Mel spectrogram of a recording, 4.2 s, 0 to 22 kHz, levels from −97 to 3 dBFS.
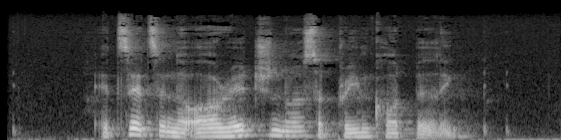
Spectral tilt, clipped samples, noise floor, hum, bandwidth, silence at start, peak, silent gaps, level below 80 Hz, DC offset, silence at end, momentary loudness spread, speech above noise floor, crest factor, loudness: -5 dB/octave; under 0.1%; -53 dBFS; none; 14.5 kHz; 0.6 s; -6 dBFS; none; -52 dBFS; under 0.1%; 0.65 s; 14 LU; 32 dB; 16 dB; -21 LUFS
